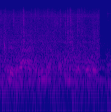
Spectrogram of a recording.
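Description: Low, indistinct murmuring voices with a few light clicks.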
